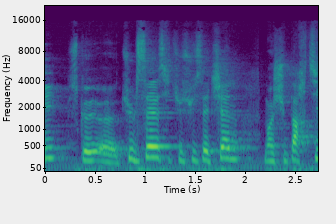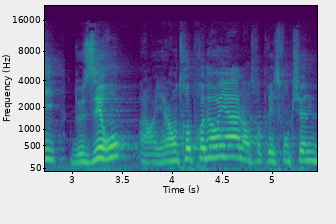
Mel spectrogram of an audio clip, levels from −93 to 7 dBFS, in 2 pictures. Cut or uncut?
cut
